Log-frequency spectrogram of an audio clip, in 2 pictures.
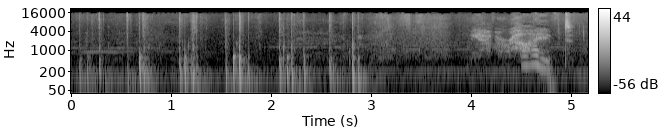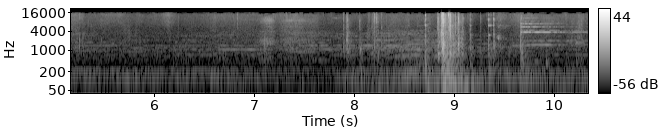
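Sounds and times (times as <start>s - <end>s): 
brief rustle and faint shuffling: 0.0s - 8.1s
speech: 4.5s - 5.1s
door opening with a dull thunk: 8.1s - 9.4s.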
